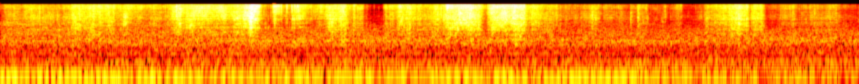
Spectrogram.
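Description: Irregular crinkling and rustling of fast-food packaging being handled, in bursts, over a steady low rumble inside a car.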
